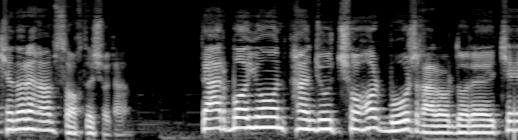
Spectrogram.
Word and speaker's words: بایون: بعد از مدتی خمرهای محلی که در بازسازی این معبد کمک میکردن بانیان رو به اشتباه بایون تلفظ میکردن که به مرور زمان این اسم یعنی بایون روی این معبد ماندگار شد.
